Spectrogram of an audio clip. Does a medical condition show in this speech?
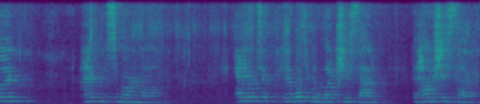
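Yes: cerebral palsy; difficulty speaking and forming sounds.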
